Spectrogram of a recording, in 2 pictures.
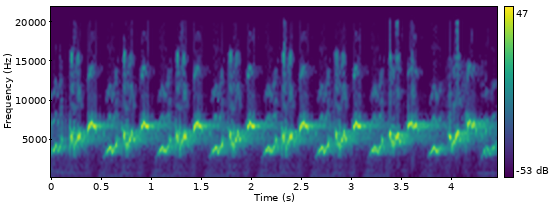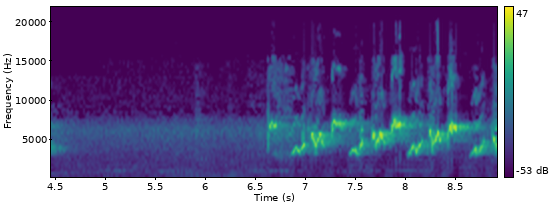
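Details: Tutor song of a cinereous tit for white-eyes and other birds: a fast, steady series of high, bouncing two-part notes, about a dozen, then a brief gap before the same rapid phrase resumes.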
